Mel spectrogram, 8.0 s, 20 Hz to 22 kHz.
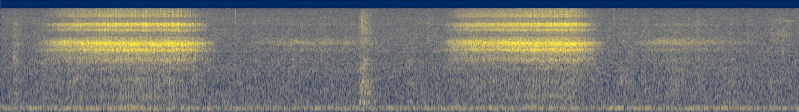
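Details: Person snoring during sleep: steady rhythmic hissing, fluttering snore on each breath about every four seconds, roughly 15 breaths a minute.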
